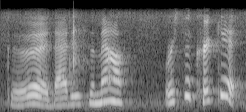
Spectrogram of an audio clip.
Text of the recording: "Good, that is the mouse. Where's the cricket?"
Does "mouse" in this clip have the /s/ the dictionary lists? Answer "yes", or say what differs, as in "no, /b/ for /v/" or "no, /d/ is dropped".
no, /θ/ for /s/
